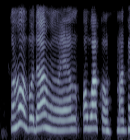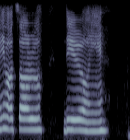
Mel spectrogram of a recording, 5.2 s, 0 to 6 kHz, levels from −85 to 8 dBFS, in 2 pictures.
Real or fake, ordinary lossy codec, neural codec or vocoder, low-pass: fake; Opus, 64 kbps; codec, 16 kHz, 4 kbps, X-Codec, HuBERT features, trained on general audio; 5.4 kHz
